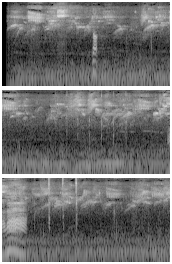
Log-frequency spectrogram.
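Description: Many small birds chirping steadily, with one short rising-and-falling call from a man about seven seconds in.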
